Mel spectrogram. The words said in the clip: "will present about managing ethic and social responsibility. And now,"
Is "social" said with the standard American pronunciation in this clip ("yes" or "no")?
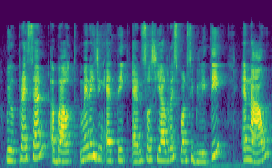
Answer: no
